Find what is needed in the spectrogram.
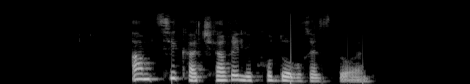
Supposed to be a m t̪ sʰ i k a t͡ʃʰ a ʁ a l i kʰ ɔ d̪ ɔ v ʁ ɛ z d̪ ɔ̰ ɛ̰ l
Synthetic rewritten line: a m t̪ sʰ i kʰ a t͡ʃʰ a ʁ i l i kʰ ɔ d̪ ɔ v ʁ ɛ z d̪ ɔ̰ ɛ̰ l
